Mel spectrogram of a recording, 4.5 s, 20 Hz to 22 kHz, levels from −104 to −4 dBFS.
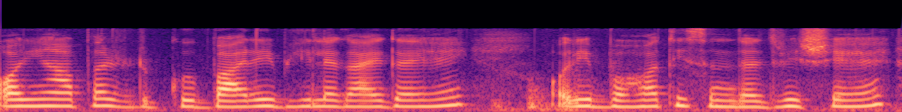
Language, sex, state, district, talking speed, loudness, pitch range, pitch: Hindi, female, Delhi, New Delhi, 210 wpm, -18 LUFS, 215-235 Hz, 225 Hz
